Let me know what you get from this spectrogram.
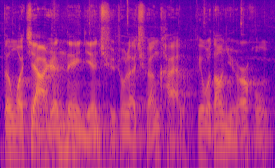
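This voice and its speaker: A man's voice: fairly low pitch, fast talker, a bit bright, a little hiss or hum, lightly acted. A man playing a laid-back, teasing film star who is fond of his juniors, in a modern audio drama. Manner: teasing, casual, playfully breezy.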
